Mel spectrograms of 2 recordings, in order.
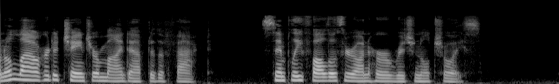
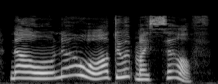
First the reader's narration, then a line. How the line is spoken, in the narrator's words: child whines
